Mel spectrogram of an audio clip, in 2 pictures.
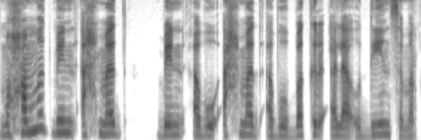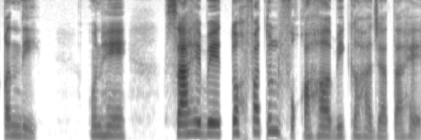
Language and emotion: Urdu, neutral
